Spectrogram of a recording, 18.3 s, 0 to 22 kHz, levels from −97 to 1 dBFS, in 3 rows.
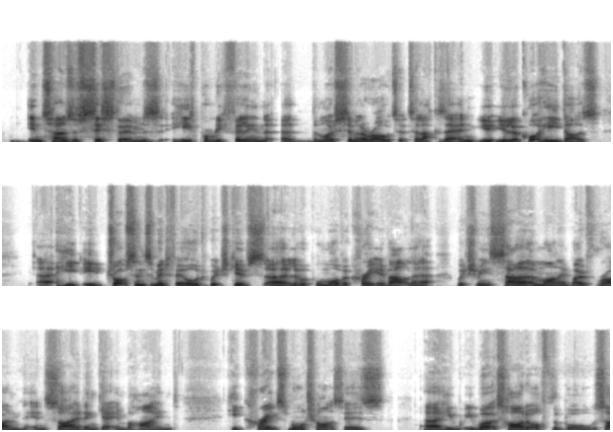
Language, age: English, 20-39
